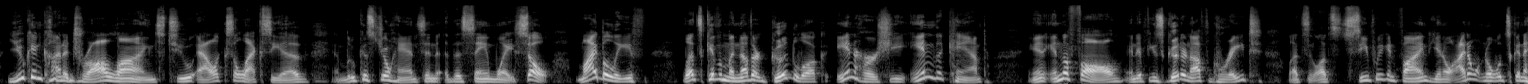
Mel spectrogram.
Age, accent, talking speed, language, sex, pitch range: 40-59, American, 210 wpm, English, male, 115-165 Hz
